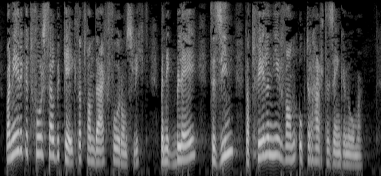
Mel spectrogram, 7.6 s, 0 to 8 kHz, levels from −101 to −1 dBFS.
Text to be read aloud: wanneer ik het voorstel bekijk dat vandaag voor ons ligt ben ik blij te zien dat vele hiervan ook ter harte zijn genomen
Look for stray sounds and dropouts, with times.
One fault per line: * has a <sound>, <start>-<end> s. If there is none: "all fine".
all fine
